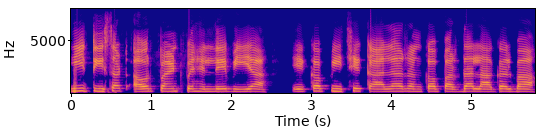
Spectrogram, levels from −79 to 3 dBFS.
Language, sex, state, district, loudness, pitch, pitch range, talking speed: Bhojpuri, female, Uttar Pradesh, Ghazipur, -14 LUFS, 235 Hz, 225-245 Hz, 155 wpm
